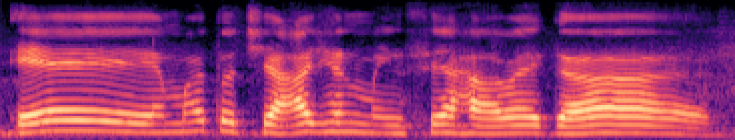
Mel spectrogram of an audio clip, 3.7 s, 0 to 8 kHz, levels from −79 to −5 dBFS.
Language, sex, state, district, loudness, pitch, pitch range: Chhattisgarhi, male, Chhattisgarh, Raigarh, -16 LUFS, 175 Hz, 165-195 Hz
